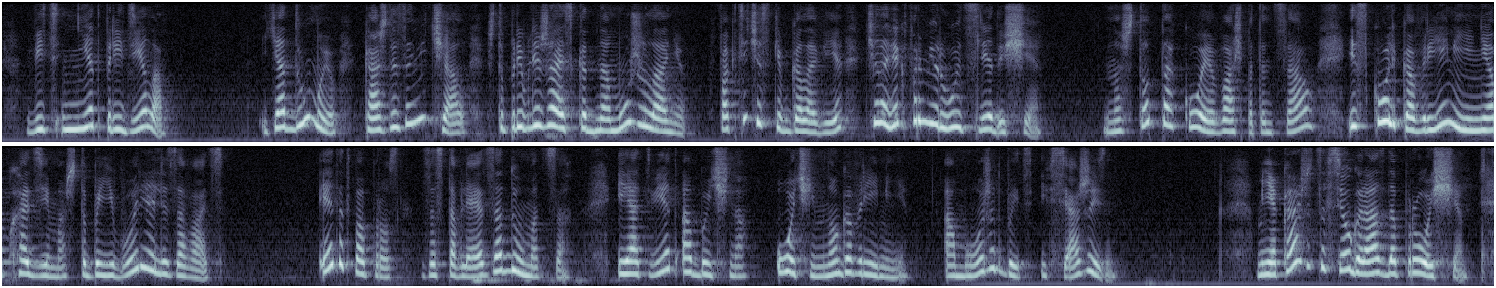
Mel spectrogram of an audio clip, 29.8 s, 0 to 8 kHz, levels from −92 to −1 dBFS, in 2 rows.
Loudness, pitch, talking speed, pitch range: -20 LUFS, 265 Hz, 105 wpm, 225-325 Hz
